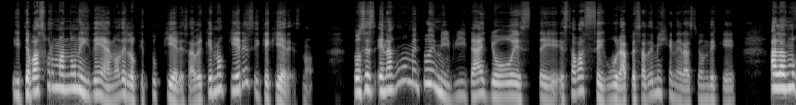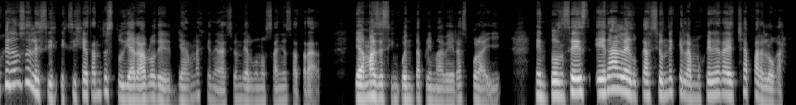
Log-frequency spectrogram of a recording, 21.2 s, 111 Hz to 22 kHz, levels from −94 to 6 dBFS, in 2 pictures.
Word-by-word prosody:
y 185 0 -6
te 205 - +6
vas 225 +2 +5
formando 265 -3 0
una 260 -2 +3
idea, 190 -6 -2
¿no?, 155 +3 -8
de 200 - -1
lo 150 -4 -2
que - - -15
tú 185 -1 -15
quieres, 145 -3 -2
a 125 - -5
ver 155 - -2
qué 215 - -2
no 255 +1 -2
quieres 255 +9 -2
y - - -12
qué - - -3
quieres, 475 - -3
¿no? - - -24 0.5
Entonces, 225 +3 +2
en 235 0 +3
algún 250 +8 -2
momento 340 -4 -5
de 330 -4 +1
mi 200 -9 -2
vida 180 +3 -4
yo, 175 -2 -2
este, 160 -2 -6
estaba 200 +9 -4
segura, 155 -9 -2
a - - -13
pesar 155 +1 -5
de 180 - -9
mi 210 - -8
generación 150 - -11
de 150 -1 -8
que 135 -1 -14 0.4
a 270 - +9
las 265 0 +9
mujeres 310 +4 +1
no - - -6
se 350 +1 -1
les 205 -5 0
e 160 -1 -3
exigía 180 +4 -5
tanto 190 +3 -6
estudiar, 155 -9 -2
hablo 155 +3 +1
de 135 -4 -5
ya 145 -2 -8
una 165 +5 -16
generación 145 -3 -13
de 140 - -7
algunos 135 0 -13
años 140 +2 -13
atrás, - - -8 0.5
ya 160 -1 +8
más 170 +2 +7
de 160 - 0
50 150 0 -4
primaveras 135 +1 -9
por 150 -2 -5
ahí. 130 +1 -11 0.5
Entonces, 185 +5 +5
era 230 +5 +7
la 230 -2 +7
educación 185 0 0
de 210 -1 -5
que 210 - -5
la 170 -3 0
mujer 160 +3 -3
era 195 0 +2
hecha 180 +4 -3
para 185 -7 -3
el 135 - -4
hogar, 115 -3 -7
175 Hz, 220 wpm, -22 LUFS, 150-215 Hz, 0.5 s, a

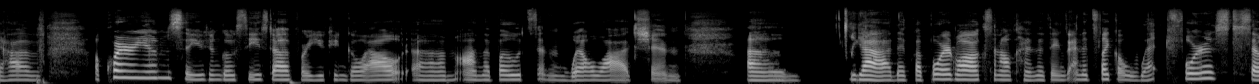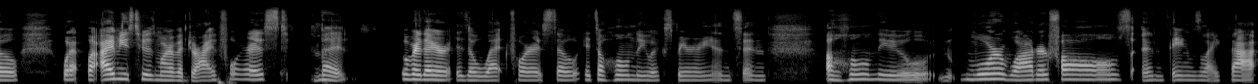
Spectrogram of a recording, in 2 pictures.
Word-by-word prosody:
have 210 0 -5 0.5
aquariums, 300 -2 +4
so - - +2
you 220 0 -5
can 220 -1 -8
go 215 -1 -5
see 225 +1 -5
stuff 215 -1 +1
or - - -4
you 200 0 -8
can 215 -1 -11
go 205 0 -6
out, 105 +1 0
um, 200 0 -7
on 210 - -1
the 210 -1 -7
boats 220 +1 -3
and 200 -6 -11
whale 200 +1 -1
watch 200 0 +1
and, 90 +2 -7 0.6
um 190 -1 -1 0.5
yeah, 210 -3 +6
they've 205 +1 -8
got 210 -1 -4
boardwalks 225 -2 +3
and 220 - -4
all 210 - +1
kinds 200 0 -8
of 205 - -9
things, 100 -1 -8
and 225 - -2
it's, 220 -1 -7
like, 235 0 0
a - - -4
wet 195 +4 -8
forest, 260 +2 0
so, 200 -2 +1 0.4
what - - +2
what - - +5
I'm 240 +3 +10
used 245 -2 +4
to 235 0 +1
is 220 - -1
more 200 -1 +2
of 195 - 0
a 185 - +3
dry 185 +2 +2
forest, 230 -1 -1 0.3
but 205 -5 0 0.6
over 235 -1 +8
there 215 -2 +6
is 200 0 -7
a 195 - 0
wet 190 0 -2
forest, 195 -2 -3
so 200 -1 -3
it's 210 0 -6
a - - +3
whole 220 +1 -3
new 205 -2 -6
experience 195 +1 -7
and 200 -1 -7 0.6
a - - +5
whole 235 +4 -3
new 210 - -4
n - - -13
more 240 +2 +3
waterfalls 225 +1 +1
and 195 +1 -6
things, 205 -1 -5
like 190 -1 -8
that, 200 - +4
210 Hz, 175 wpm, -25 LUFS, 195-225 Hz, 0.6 s, I'm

